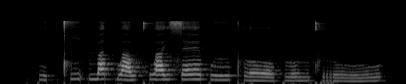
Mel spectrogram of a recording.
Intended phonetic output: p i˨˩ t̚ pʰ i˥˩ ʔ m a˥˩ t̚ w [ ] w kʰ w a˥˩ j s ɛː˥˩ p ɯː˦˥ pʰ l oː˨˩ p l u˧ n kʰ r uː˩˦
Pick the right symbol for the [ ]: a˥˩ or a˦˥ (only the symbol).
a˦˥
